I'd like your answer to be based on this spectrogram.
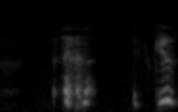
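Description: A person coughing in a short fit, two harsh bursts close to the microphone separated by a brief pause, the second rougher and more voiced.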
